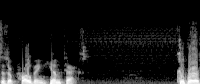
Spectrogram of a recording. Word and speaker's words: Cowper: Do you know this hymn tune by William Cowper is the way you pronounce his name. It looks like Cowper.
